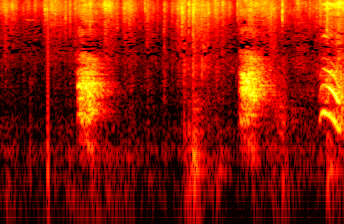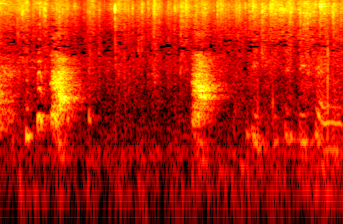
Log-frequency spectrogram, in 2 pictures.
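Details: Yorkshire terrier foster puppies at one last playtime before leaving for new homes: scattered short, bright yips spaced about a second apart, with one rising-and-falling whine in the middle, indoors.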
